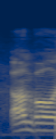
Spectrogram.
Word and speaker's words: Humble: so what's it called Umble um Umble Texas uh ah okay um wait did you say the H is silent is that true really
